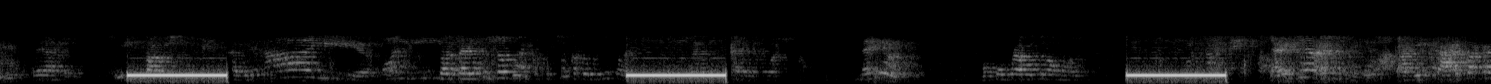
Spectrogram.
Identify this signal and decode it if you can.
Ringback tone (Europe, 425 Hz), with speech.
